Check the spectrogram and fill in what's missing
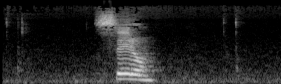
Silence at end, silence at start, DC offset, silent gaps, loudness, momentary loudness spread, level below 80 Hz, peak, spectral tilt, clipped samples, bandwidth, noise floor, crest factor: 1.25 s; 0.95 s; under 0.1%; none; -11 LUFS; 20 LU; -56 dBFS; 0 dBFS; -1.5 dB/octave; under 0.1%; 17 kHz; -45 dBFS; 18 dB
